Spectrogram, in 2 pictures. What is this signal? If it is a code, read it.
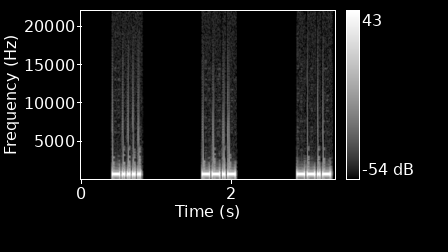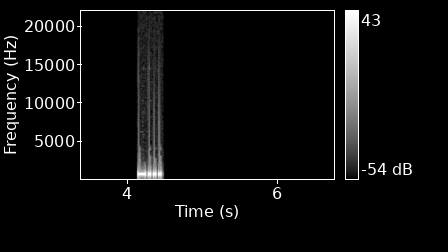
Morse code, heard as a keyed tone, about 36 wpm, spaced as for 10 wpm, 700 Hz. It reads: 6QQB
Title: USA Call Signs - 6 Characters - 8x Character Spacing - 35wpm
